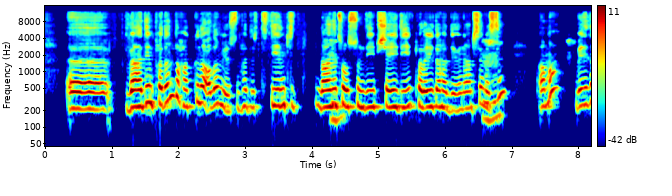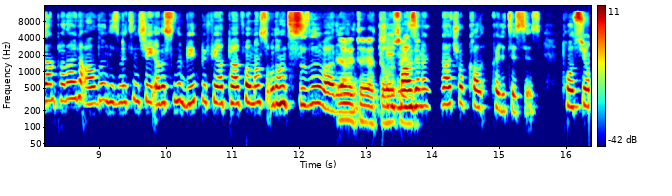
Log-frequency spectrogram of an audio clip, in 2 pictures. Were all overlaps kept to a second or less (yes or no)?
no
